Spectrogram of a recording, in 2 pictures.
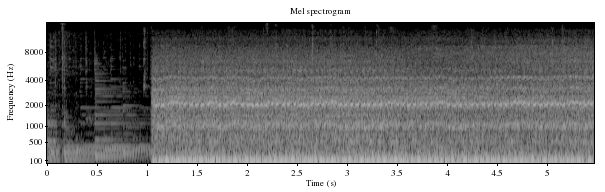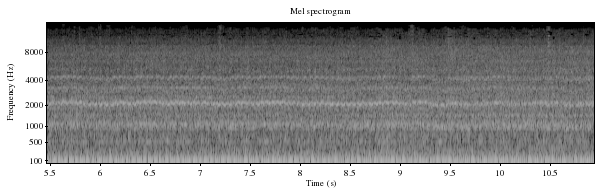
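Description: Touring motorcycle engine running steadily at low speed, heard close up from the bike, cutting in suddenly about a second in as faint guitar music ends.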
